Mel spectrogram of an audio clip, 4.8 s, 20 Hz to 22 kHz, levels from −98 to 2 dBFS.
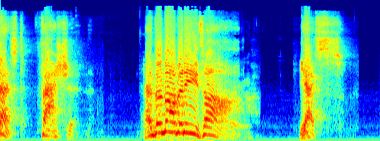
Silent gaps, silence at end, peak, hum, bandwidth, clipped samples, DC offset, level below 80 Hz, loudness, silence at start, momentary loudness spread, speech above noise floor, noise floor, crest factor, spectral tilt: none; 0.45 s; -2 dBFS; none; 18 kHz; under 0.1%; under 0.1%; -48 dBFS; -10 LUFS; 0 s; 17 LU; 41 dB; -52 dBFS; 12 dB; -3 dB/octave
